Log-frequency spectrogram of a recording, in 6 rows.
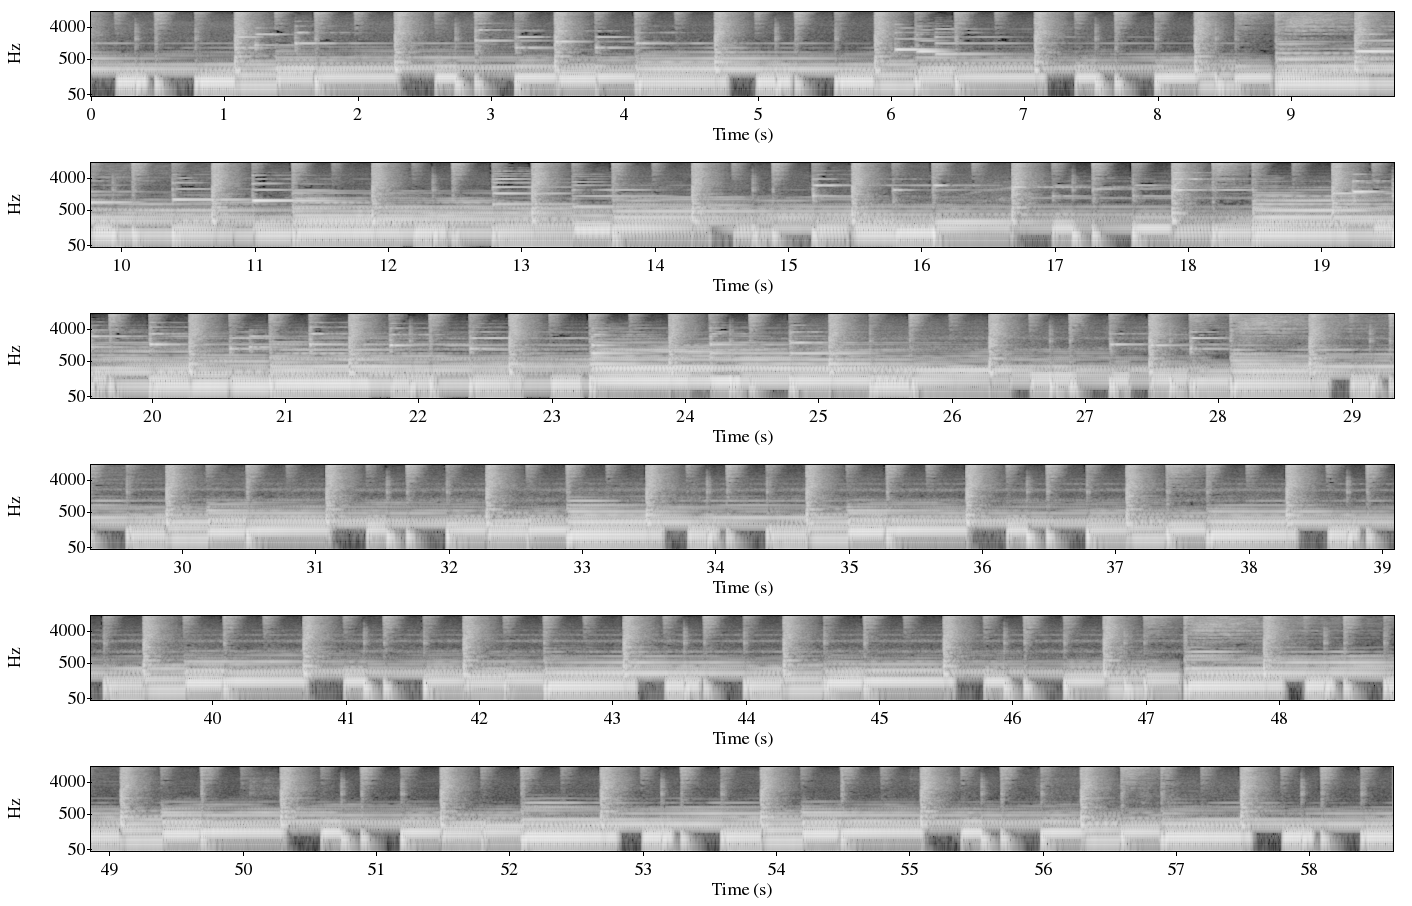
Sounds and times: Music: 0.0s - 58.6s.

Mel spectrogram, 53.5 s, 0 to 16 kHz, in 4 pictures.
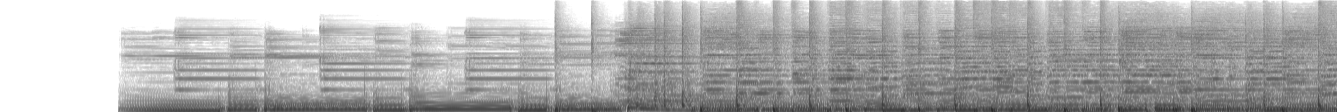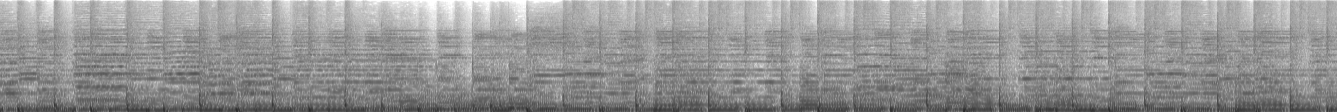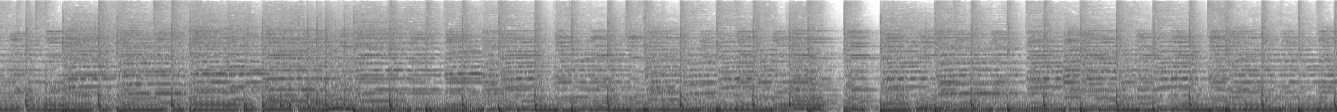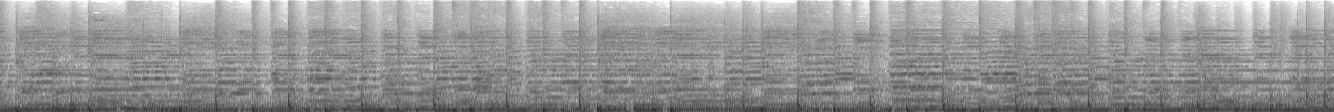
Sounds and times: Music: 1.2s - 53.4s.

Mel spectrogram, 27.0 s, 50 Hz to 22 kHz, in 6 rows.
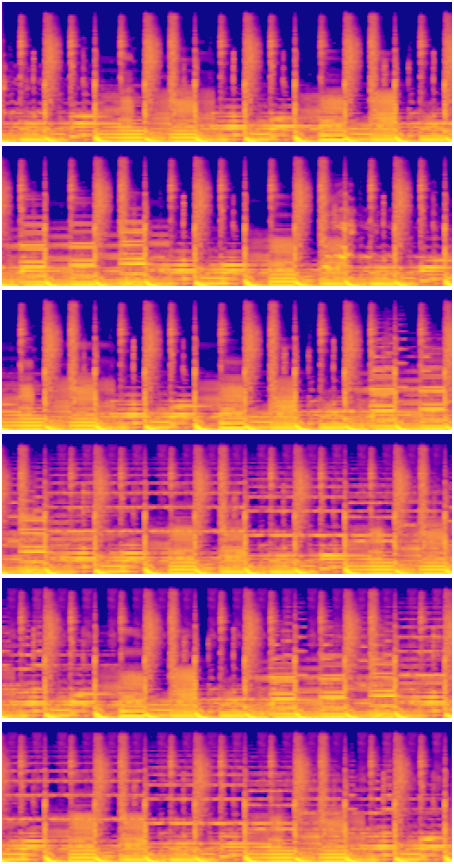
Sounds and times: Dance music: 0.0s - 27.0s
House music: 0.0s - 27.0s
Techno: 0.0s - 27.0s.

